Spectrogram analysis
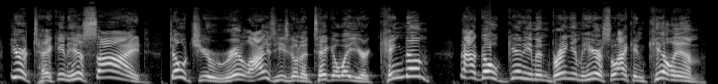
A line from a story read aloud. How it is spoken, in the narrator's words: Saul yelled at his son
